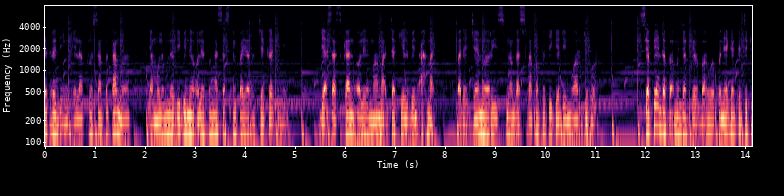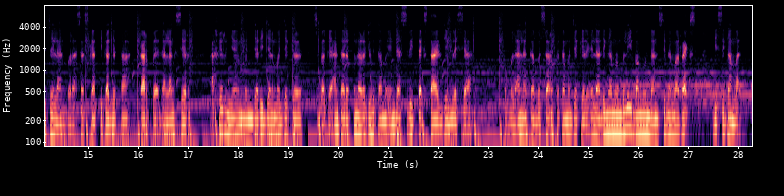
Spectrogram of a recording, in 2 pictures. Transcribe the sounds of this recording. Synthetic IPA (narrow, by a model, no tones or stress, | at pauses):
t̪ɾɛdɪŋḭlahpəɾusanpərt̪amã̰ | jaŋmulamulawdibinəʔo̰lɛhpəŋasasɛmpajərd͡ʒɛkəlʔḭni | diasaskano̰lɛhmoɦama̰t̪̚d͡ʒakɪlbɪna̰hma̰t̪̚ | padad͡ʒanuaɾisəmbilambla̰slapanpluht̪iɡadimuard͡ʒuɦʊr | siapajaŋdapa̰t̪̚mə̃ɲd͡ʒaŋkabaɦwapəniaɡankət͡ʃəkət͡ʃilanbəɾa̰saskant̪ikaɡət̪ahkarpɛ̰ʔ̪̚danlaŋsɪr | ʔa̰xirɲamə̃ɲd͡ʒadid͡ʒənəməd͡ʒɛkəl | səbaɡajʔa̰nt̪aɾapənaɾad͡ʒuṵt̪amã̰ʔḭndast̪ɾit̪ɛk̚st̪ajldimalajsia̰ | pəmula̰ʔanlakabəsarpərt̪amãd͡ʒɛkəlḛlahdəŋãnmə̃mbəlibaŋunãnsinəmãrɛk̚s | disəɡamã̰t̪̚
